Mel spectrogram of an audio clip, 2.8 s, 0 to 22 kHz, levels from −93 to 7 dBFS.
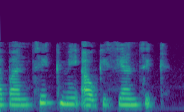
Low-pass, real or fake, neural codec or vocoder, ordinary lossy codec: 5.4 kHz; real; none; MP3, 32 kbps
